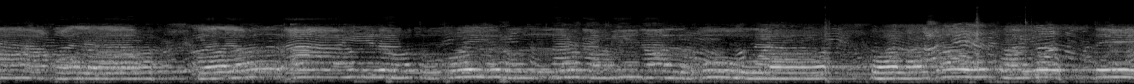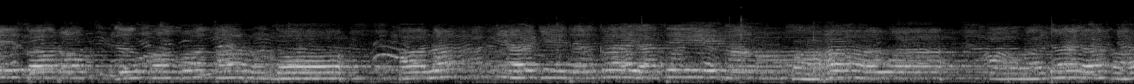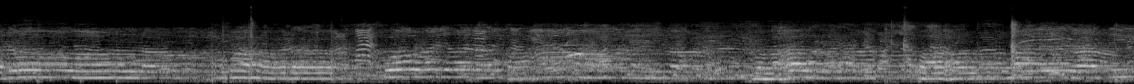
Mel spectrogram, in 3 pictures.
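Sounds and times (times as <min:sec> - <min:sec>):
boy singing into a microphone: 0:00.0 - 0:34.0.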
